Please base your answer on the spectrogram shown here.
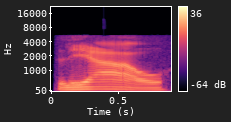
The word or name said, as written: Liao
